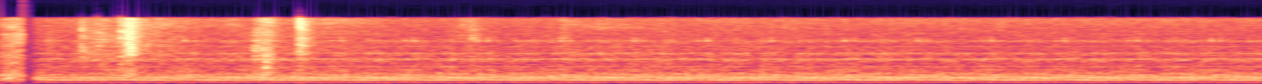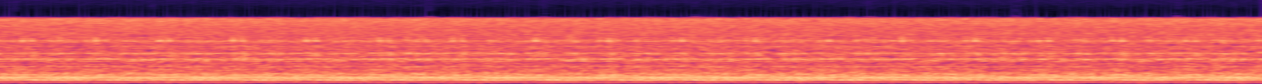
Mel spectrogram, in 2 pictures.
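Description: A steady mechanical hum made of several fixed tones that does not change, with a few light clicks in the first two seconds.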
